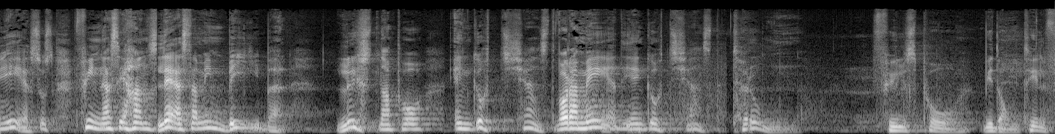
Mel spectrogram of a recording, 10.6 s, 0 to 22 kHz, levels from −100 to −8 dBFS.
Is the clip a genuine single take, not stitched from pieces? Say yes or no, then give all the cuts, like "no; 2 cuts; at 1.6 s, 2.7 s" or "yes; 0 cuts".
no; 3 cuts; at 1.6 s, 4.4 s, 7.3 s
